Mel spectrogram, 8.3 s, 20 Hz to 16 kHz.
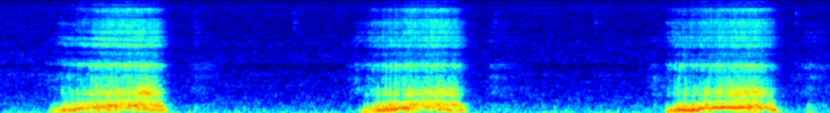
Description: A short series of snores captured via the built-in mic of an Archos AV420, with minor edits in Audacity and noise reduction in Soundtrack Pro under Mac OS X.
